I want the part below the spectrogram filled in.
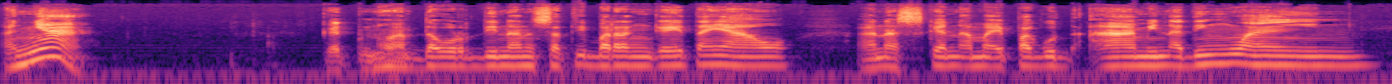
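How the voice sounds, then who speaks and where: A man's voice: mid-range voice, fairly even intonation, a little slow, bright, forceful tone. A man with an Ilocano accent playing a stubborn, bantering village goat keeper in a comedy radio drama. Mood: indignant. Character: stubborn, argumentative village man who keeps goats.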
